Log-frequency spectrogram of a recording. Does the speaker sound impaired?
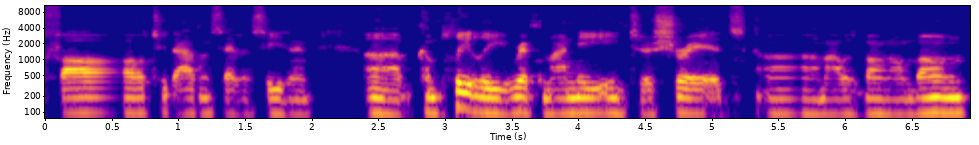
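No.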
